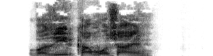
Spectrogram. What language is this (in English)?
Sindhi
